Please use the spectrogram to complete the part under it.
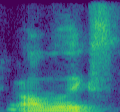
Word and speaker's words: Obelix: Obelix.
